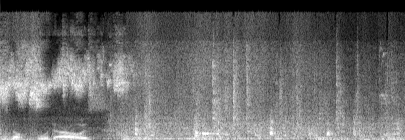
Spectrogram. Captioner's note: clattering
